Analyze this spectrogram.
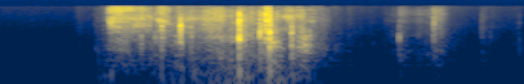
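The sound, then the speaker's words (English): A paper bag full of balls for eating crinkles open in a dry burst of rustling lasting about a second, followed by a brief softer crackle after a short pause. “Here is a paper bag.”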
